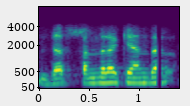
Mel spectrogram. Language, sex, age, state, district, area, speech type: Urdu, male, 18-30, Bihar, Araria, rural, conversation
